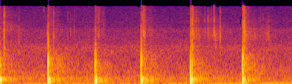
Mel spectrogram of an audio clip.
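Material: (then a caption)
Bread. Seven short, dull, hollow taps land at an even pace on the bottom of a freshly baked sourdough loaf, checking whether it is cooked. Each tap is a brief low thump that dies away almost at once. The hollow sound shows the loaf is baked through.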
